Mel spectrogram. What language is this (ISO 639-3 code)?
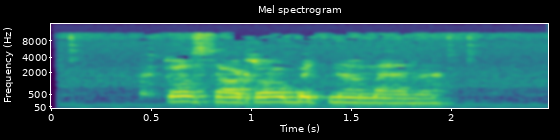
ukr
